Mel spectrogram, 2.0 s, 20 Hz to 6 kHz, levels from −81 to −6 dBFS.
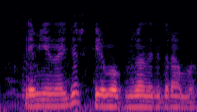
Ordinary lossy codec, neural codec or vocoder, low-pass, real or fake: Opus, 32 kbps; none; 5.4 kHz; real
